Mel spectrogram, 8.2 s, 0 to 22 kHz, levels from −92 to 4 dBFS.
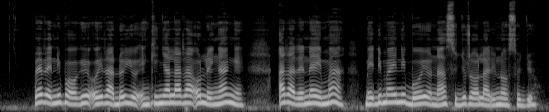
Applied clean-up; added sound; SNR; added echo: none; none; none; none.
